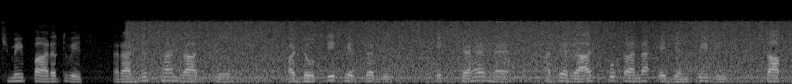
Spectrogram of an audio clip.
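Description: Listening to the speech here, nothing stood out as a technical problem.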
